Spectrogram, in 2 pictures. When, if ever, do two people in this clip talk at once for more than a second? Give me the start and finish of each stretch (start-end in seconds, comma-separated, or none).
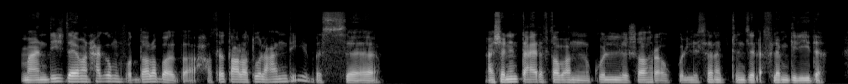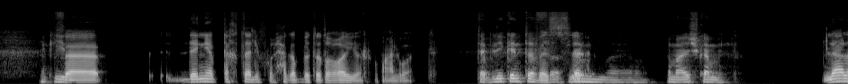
none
